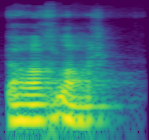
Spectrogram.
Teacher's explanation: Hanı mənim gördüyüm yığıncaqlar, dağlar cümləsində dağlar xitabında vurğu birinci hecadadır.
